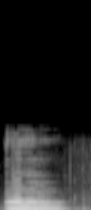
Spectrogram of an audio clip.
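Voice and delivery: high, loud "ooh" of surprise; surprised "ooh". Real, not acted. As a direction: let out a sudden, loud "ooh". Reacts to a sudden game move.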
